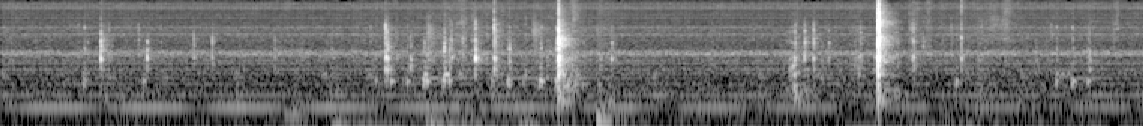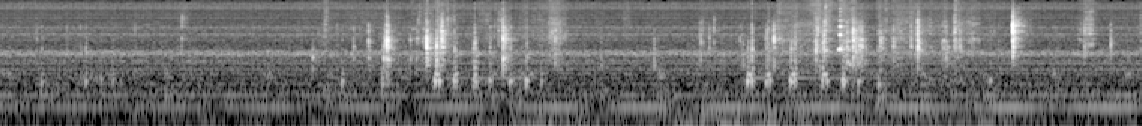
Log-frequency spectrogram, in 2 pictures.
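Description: A plastic cassette case clicks and rattles as hands turn it over.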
